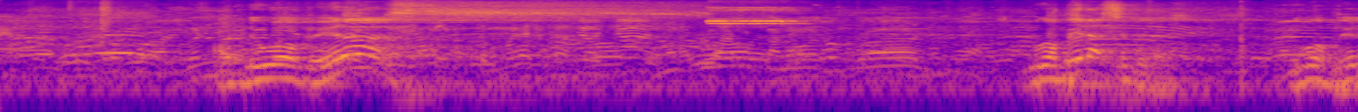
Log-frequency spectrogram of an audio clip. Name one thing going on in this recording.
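Young men call out and chatter loudly outdoors.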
